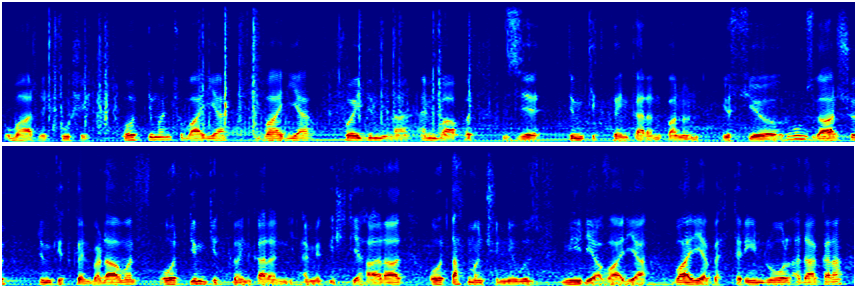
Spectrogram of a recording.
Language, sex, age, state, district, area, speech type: Kashmiri, male, 30-45, Jammu and Kashmir, Srinagar, urban, spontaneous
